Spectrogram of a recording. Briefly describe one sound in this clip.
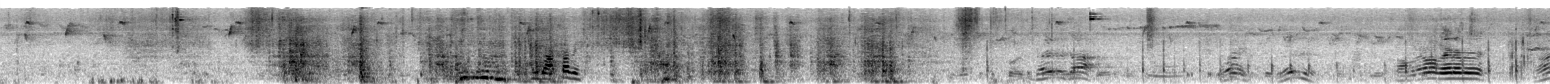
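A heavy log scrapes and thumps against the back of a truck.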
